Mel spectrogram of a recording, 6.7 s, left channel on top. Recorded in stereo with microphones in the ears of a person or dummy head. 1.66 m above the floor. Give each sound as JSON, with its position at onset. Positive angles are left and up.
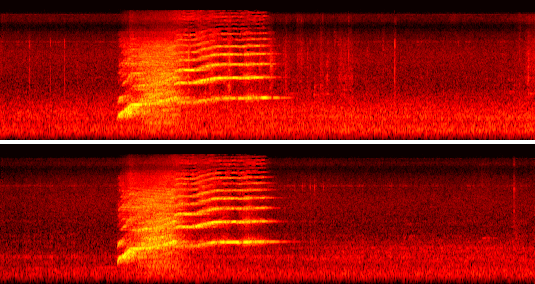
{"t": 1.5, "sound": "a scream", "side_deg": -70, "distance_m": 1.5}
